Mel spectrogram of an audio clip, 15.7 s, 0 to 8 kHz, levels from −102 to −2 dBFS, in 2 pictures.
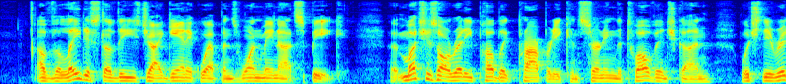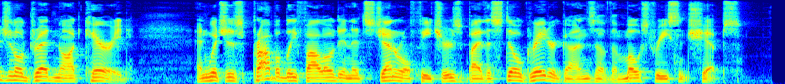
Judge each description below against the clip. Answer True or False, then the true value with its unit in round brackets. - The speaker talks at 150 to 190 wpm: True (175 wpm)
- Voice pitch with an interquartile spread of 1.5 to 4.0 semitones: True (3.7 semitones)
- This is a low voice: True (115 Hz)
